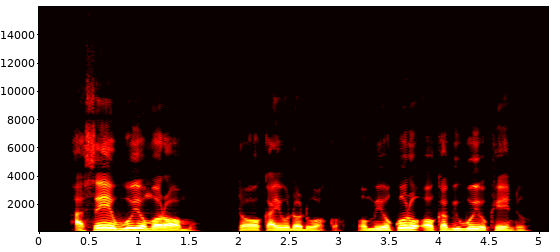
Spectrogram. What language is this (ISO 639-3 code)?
luo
